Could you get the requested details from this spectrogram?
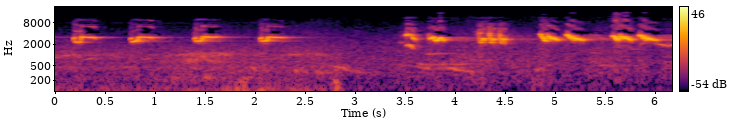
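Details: Song of the Siberian thrush for songbird training: four evenly spaced ringing whistled notes, a brief silence, then a quicker series of similar whistles mixed with chattering, doubled notes.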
